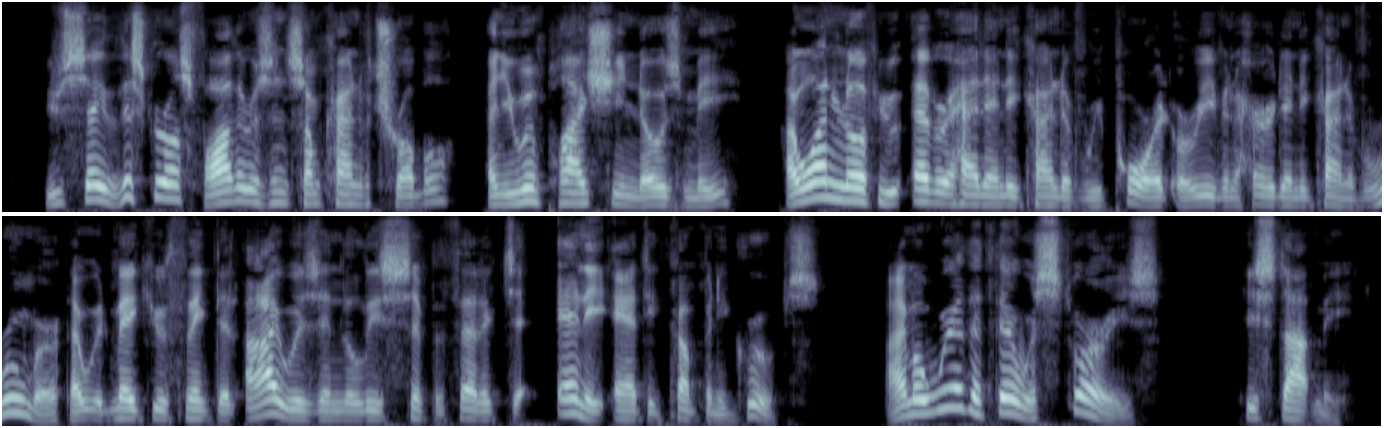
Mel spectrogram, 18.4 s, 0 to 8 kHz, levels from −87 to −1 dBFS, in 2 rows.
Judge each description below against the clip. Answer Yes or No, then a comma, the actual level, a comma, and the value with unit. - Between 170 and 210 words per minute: Yes, fast, 205 wpm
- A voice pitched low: Yes, low, 130 Hz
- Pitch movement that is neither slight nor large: No, wide, 5.9 semitones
